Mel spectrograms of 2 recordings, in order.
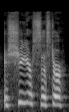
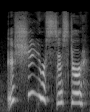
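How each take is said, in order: First: Said in the usual way. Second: Higher question. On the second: Retold or imitated. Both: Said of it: "Trent's like".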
